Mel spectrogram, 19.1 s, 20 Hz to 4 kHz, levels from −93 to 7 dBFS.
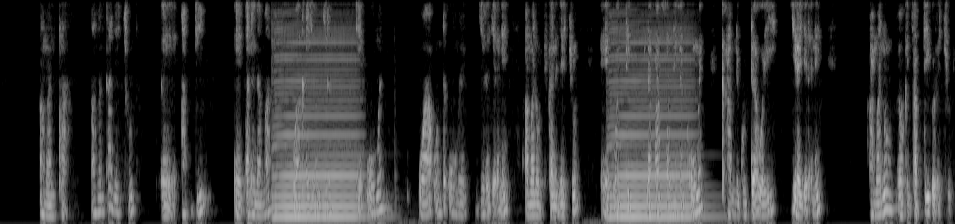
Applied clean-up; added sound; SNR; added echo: none; Bowed string instrument; -2 dB; reverberation time 0.2 s.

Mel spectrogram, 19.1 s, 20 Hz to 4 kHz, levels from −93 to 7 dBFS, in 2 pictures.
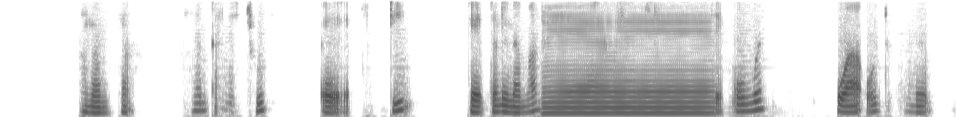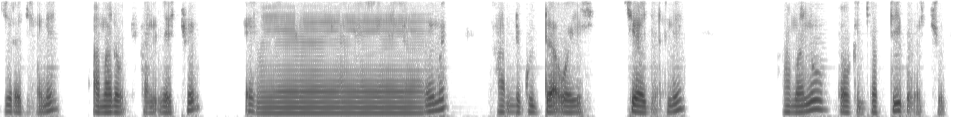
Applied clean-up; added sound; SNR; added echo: neural separator model SepFormer WHAMR!.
